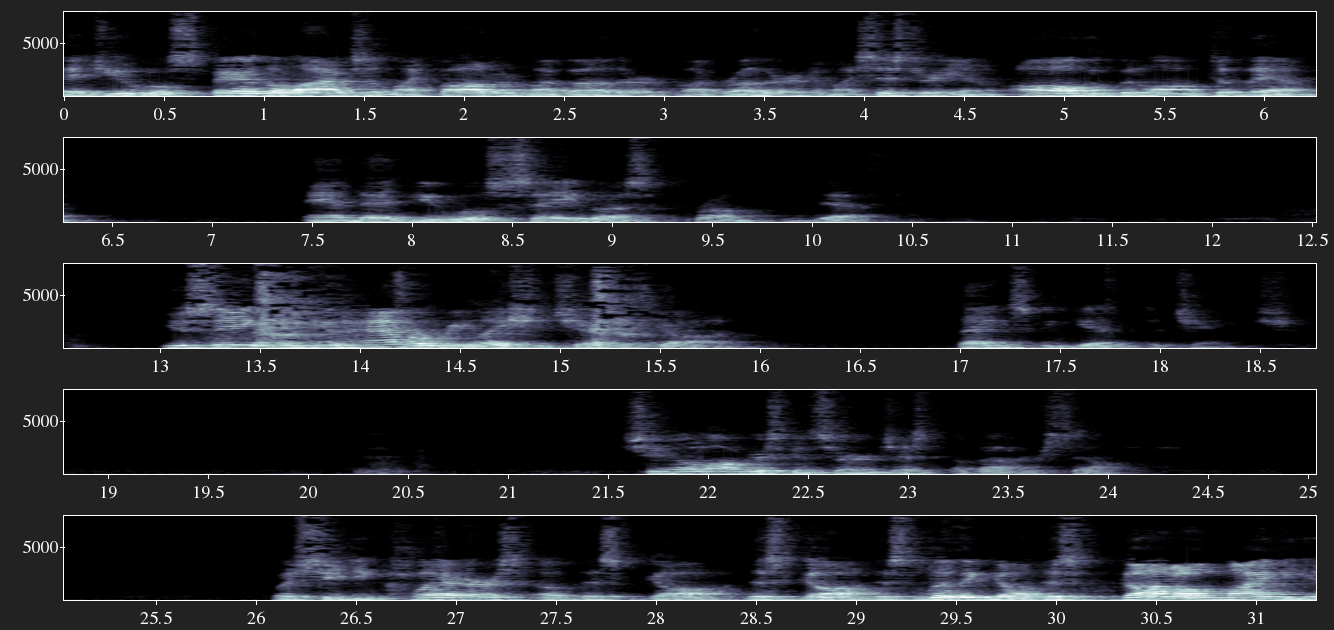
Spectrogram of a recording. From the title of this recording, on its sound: LIVE from Calvary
